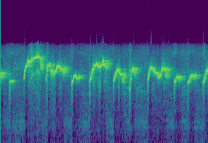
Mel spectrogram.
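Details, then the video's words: Pet parrot whistling a tune, the Andy Griffin theme: clear, pure whistled phrases that slide up and down, with short rising swoops and wavering held notes, broken by brief pauses, on a quiet indoor background. "whistling Andy Griffin tune"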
